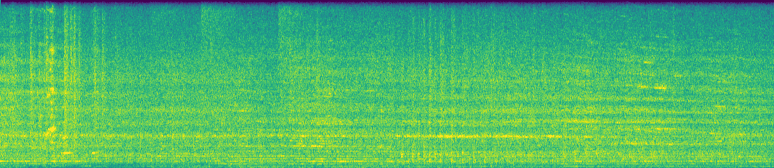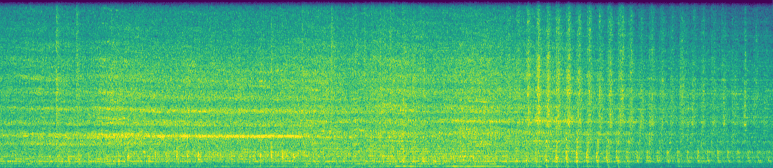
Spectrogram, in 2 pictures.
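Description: Container freight train's loaded flat wagons running past: a steady rumble of wheels on the rails with clickety-clack over the rail joints. Near the end the clatter becomes a regular beat and fades as the last wagons go by.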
